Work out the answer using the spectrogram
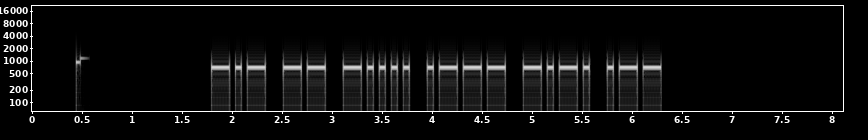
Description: Morse code, heard as a keyed tone, about 19 wpm, 700 Hz. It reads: KM6JCW
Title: USA Call Signs 20wpm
